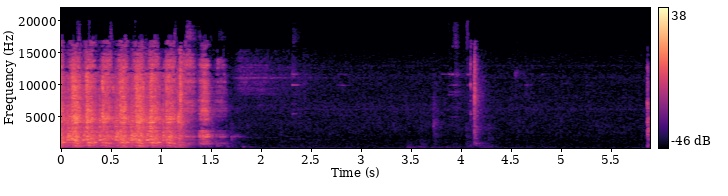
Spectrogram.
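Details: VW Beetle after fitting a new Pertronix distributor and coil, fresh gas added; quick even cranking just over a second at about three and a half beats per second, never fires; fuel smelled, timing suspected, not confirmed.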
